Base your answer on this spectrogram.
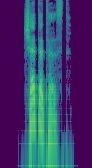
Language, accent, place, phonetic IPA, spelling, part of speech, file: German, Germany, Berlin, [ˈt͡ʃætətəst], chattetest, verb, De-chattetest.ogg
- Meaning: inflection of chatten: 1. second-person singular preterite 2. second-person singular subjunctive II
